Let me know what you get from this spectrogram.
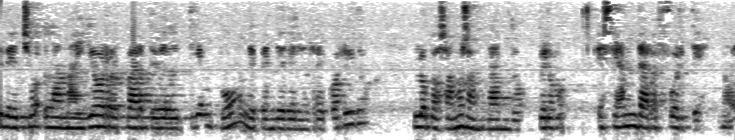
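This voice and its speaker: A woman with an ordinary speaking voice talks at a fairly slow pace. Her pitch is fairly low and her intonation fairly even. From Catalonia, Spain (Òdena, near Igualada). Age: young. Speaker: mountain runner and fitness coach. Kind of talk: radio interview.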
